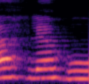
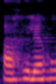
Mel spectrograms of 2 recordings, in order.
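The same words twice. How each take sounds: First: അഹ്ലഹു with a half-sukoon ha and no added vowel, higher recited tone; correct recitation. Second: അഹ്ലഹു with an extra vowel slipped in after the ha, as "ahilahu"; wrong pronunciation. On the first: Teacher gives students the right form, അഹ്ലഹു in recitation voice. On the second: Teacher shows students the mistake to avoid, അഹ്ലഹു with an added vowel. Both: Shown as a demonstration. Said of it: "അഹ്ലഹു എന്ന് ഉച്ചരിക്കരുത്".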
